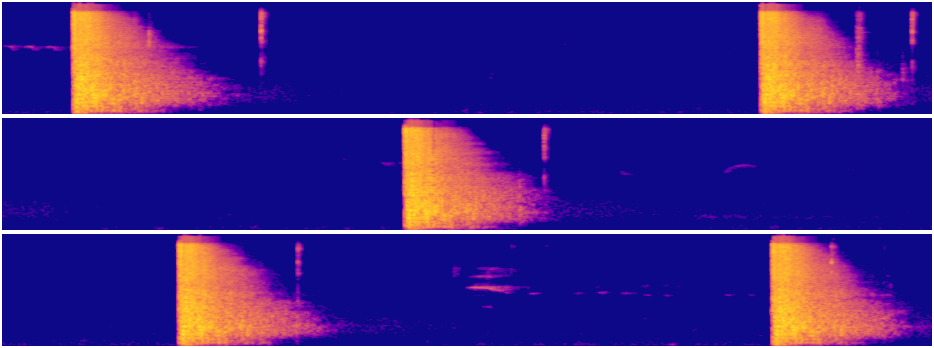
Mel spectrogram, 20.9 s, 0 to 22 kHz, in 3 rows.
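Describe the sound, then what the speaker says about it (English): An EAA Girsan MC1911 .45 ACP pistol fires five single shots several seconds apart, each a loud, sharp crack with a short decay, with only faint clicks between them and no voices. "going 5 rounds down range, 25 yards"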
